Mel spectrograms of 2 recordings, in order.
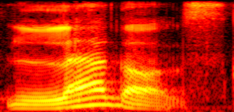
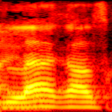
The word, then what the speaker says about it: Lagos: Lagos. Call it Lagos.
